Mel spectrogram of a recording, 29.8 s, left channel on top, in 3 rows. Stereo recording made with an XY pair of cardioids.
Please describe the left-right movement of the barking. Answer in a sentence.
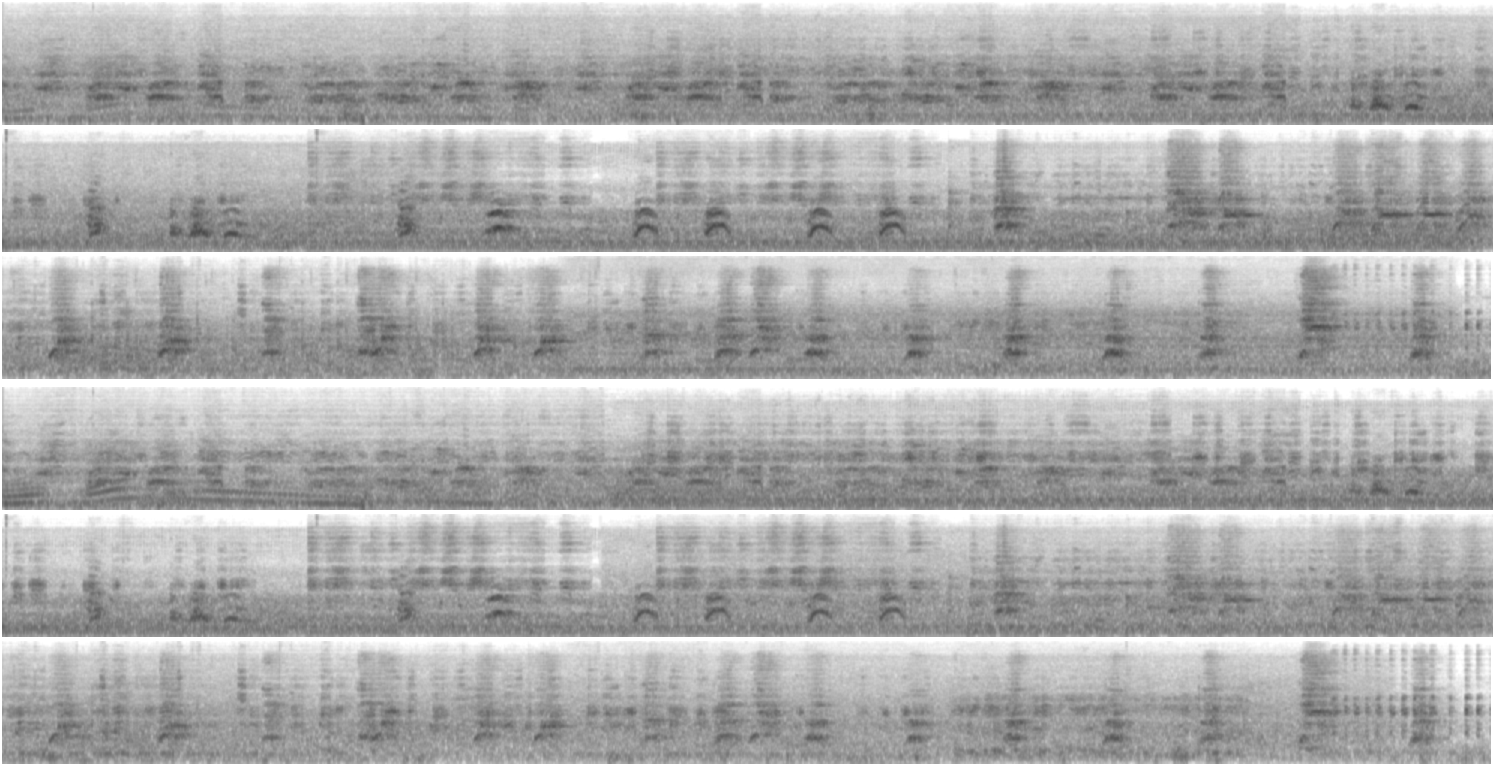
You can hear the barking stay in one place.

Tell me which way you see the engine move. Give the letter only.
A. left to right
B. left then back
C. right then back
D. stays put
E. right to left
E.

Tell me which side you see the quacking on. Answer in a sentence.
In this clip you hear the quacking on the right.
